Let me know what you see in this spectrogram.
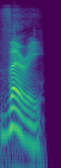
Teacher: V, voiced labiodental fricative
